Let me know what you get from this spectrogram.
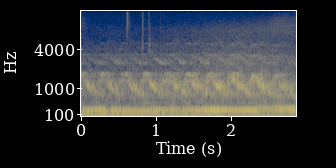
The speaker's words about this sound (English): There goes the siren.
